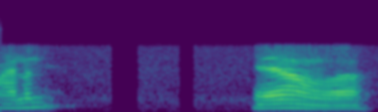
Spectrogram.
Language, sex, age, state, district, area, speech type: Sanskrit, male, 18-30, Kerala, Thiruvananthapuram, urban, conversation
